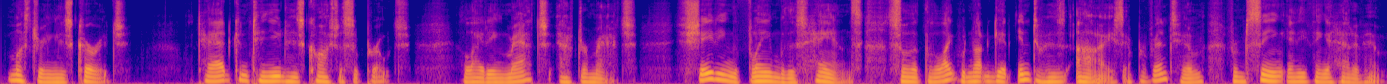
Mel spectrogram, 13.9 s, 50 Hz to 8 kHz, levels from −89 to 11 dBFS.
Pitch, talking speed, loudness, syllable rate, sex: 115 Hz, 160 wpm, -17 LUFS, 4.7 syllables/s, male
